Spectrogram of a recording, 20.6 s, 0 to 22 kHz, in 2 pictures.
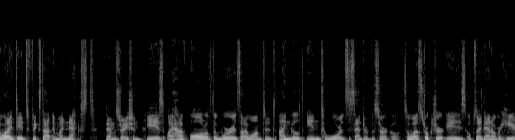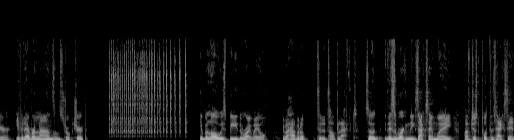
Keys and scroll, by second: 0.3 Escape, 11.3 super+Return.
